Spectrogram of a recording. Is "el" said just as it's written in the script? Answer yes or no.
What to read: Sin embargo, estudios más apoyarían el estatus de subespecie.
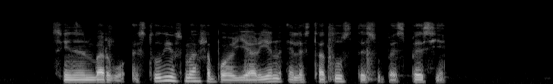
yes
